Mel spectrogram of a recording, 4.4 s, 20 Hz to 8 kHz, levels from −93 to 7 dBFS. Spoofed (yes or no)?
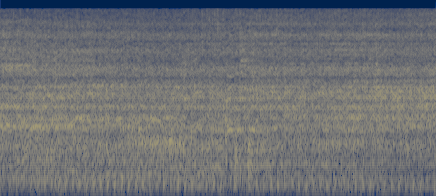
yes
